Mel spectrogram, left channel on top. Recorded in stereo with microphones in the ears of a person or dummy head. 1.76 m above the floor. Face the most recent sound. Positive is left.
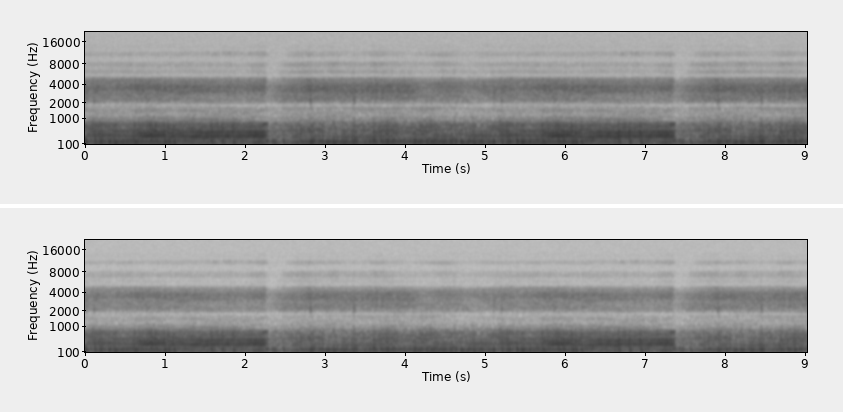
turn(degrees=-5)  # may be behind; listen again after turning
